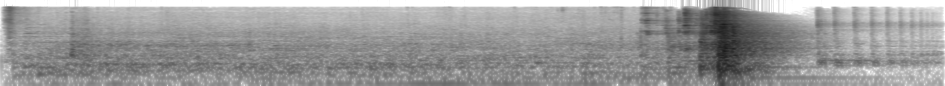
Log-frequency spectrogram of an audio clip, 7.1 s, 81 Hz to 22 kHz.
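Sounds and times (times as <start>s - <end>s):
tools working on an industrial machine during a check up: 4.8s - 7.0s.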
